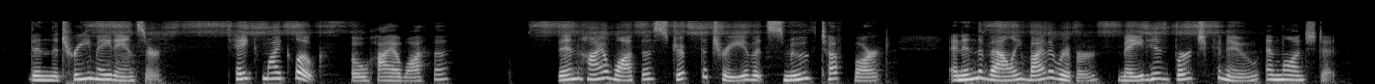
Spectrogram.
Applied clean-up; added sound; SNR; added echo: neural mask model RNNoise.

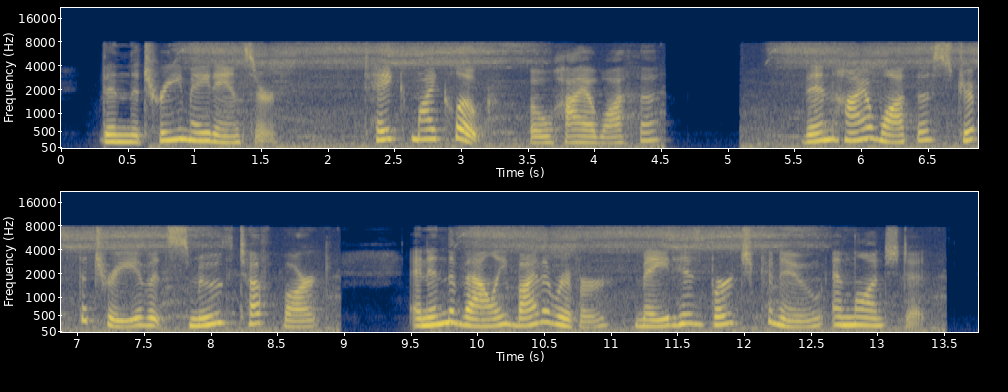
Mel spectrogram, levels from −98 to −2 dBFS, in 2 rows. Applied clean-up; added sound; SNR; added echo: none; Hiss; 14 dB; none.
